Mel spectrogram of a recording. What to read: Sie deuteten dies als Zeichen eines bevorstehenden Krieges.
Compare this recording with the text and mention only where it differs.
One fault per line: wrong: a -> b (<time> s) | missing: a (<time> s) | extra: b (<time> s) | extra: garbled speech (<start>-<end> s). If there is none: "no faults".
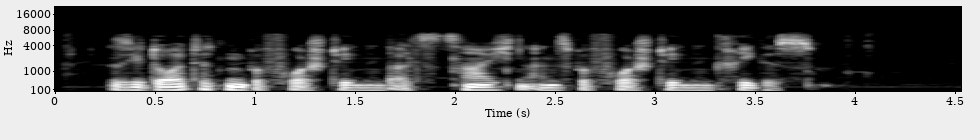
wrong: dies -> bevorstehenden (0.9 s)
